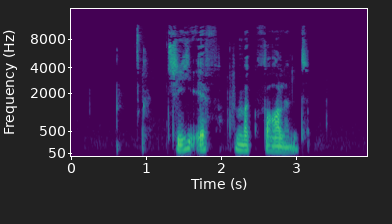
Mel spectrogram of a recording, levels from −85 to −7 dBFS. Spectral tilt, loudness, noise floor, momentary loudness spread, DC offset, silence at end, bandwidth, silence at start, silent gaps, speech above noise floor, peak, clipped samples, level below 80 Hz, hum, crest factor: -4.5 dB/octave; -34 LUFS; -77 dBFS; 16 LU; under 0.1%; 0.8 s; 11.5 kHz; 0.85 s; none; 44 dB; -12 dBFS; under 0.1%; -60 dBFS; none; 24 dB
